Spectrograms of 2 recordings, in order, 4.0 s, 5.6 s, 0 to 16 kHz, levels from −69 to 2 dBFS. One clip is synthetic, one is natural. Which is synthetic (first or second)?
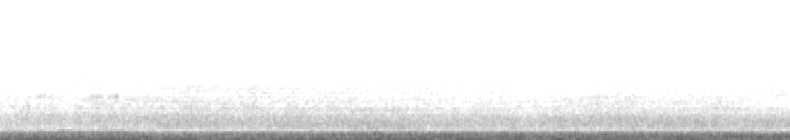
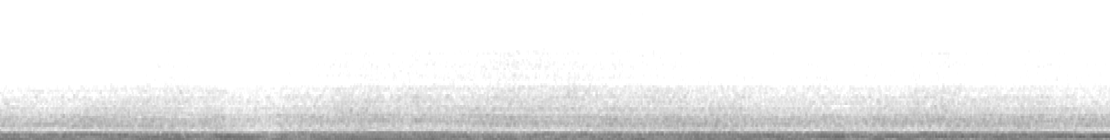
second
